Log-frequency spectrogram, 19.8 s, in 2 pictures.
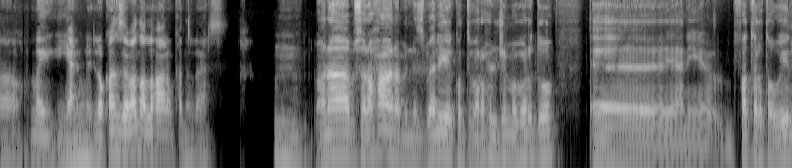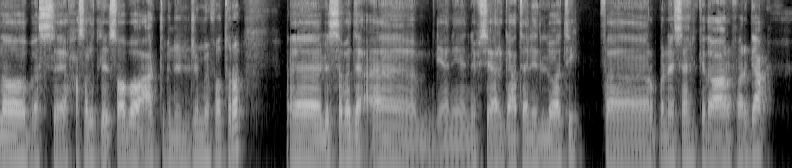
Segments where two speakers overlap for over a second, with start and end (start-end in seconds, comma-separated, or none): none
